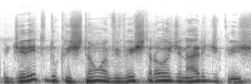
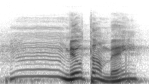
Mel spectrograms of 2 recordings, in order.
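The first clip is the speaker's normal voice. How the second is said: higher, hammed-up commiserating voice; mock sympathetic chat; 7 semitones higher, slower than usual. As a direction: mimic someone who wallows in the complaint. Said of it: "não é ficar não". (imitando alguém que concorda com a reclamação, em tom agudo e exagerado)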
